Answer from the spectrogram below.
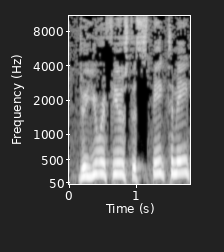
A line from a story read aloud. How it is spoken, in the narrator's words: Pilate says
